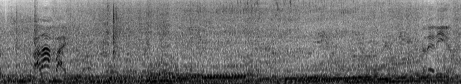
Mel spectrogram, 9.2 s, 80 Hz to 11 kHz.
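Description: A Kawasaki Ninja ZX10R track motorcycle engine revs loudly up close, its rising and falling pitch sustained throughout, with someone talking over it.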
